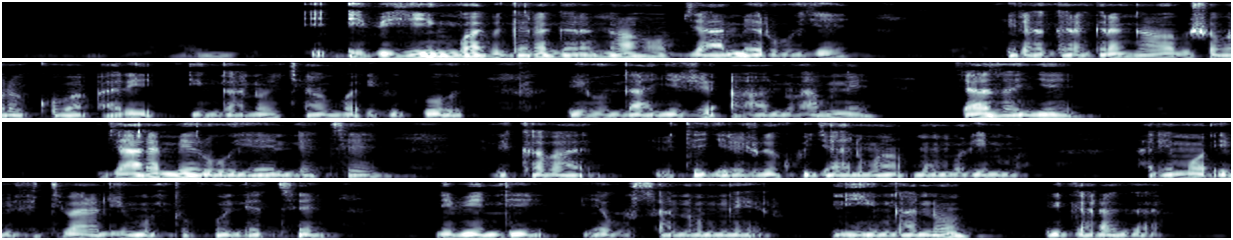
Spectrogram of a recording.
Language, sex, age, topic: Kinyarwanda, male, 18-24, agriculture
